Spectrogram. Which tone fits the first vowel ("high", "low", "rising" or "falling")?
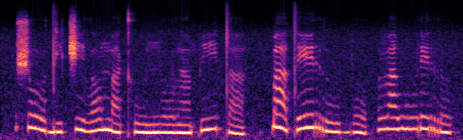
falling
